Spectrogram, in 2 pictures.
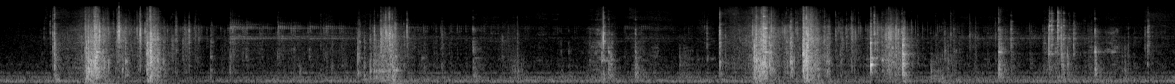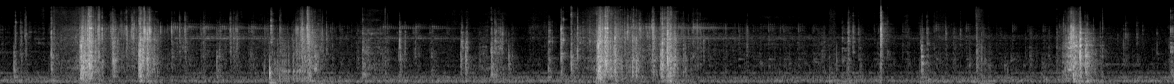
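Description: A wooden treadle loom weaving summer-and-winter hot pads clacks and thumps in repeated clusters of sharp knocks, with quieter pauses between the beater and treadle strokes.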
